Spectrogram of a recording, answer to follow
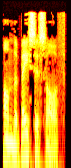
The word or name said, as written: on the basis of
